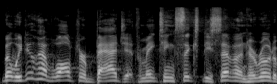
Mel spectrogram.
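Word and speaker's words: Bagehot: And Walter Badgett, and by the way, you won't get his name by thinking about it. It's B-A-G-E-H-O-T. It takes the English to pronounce that Badgett.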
